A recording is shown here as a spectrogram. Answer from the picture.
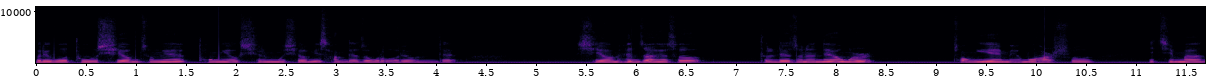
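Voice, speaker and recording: A man's very slow, dark and mellow voice, with long, frequent pauses and a flat, monotone delivery. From Korean-Chinese from China. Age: 40s. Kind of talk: casual talk to camera.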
